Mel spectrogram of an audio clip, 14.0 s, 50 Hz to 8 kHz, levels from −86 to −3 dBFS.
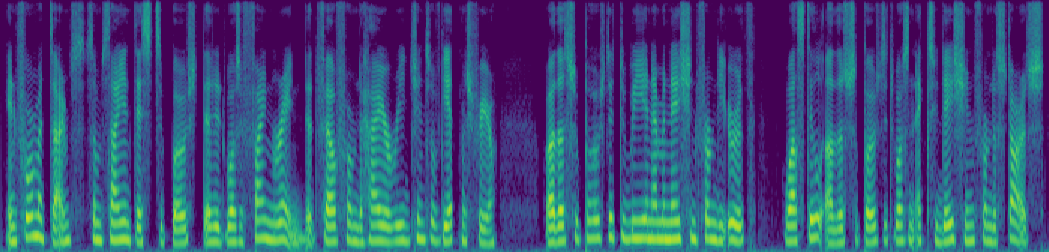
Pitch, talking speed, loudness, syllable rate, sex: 190 Hz, 180 wpm, -20 LUFS, 5.2 syllables/s, female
